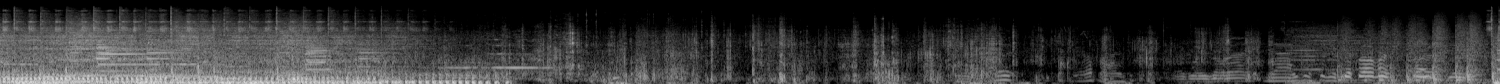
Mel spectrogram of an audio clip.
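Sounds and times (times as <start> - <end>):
dirt bike engine puttering: 0.0 - 6.2
crunches and clicks on gravel: 5.6 - 12.8.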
